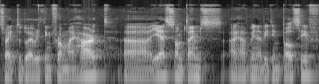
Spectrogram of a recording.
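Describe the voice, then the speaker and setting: A man's fairly low, flat monotone against a quiet background. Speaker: remote guest. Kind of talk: interview answer. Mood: relaxed, reflective. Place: home room.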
